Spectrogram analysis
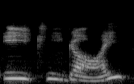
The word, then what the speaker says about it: ikigai: my best to describe so icky guy pronounced e ki guy but with um the spelling i k i g a i there is not a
